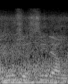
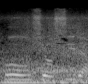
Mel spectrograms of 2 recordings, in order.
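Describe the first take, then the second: First: Said in the usual way. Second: Louder and higher scoffing question; mocking the wicked. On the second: Preacher mimics the wicked boasting, scoffing. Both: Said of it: "They say".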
